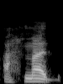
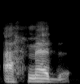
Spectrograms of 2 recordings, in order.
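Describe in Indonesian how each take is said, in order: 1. Vokal kedua terdengar seperti A terbuka. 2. Vokal kedua terdengar lebih dekat ke E.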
